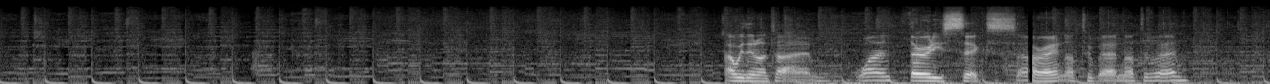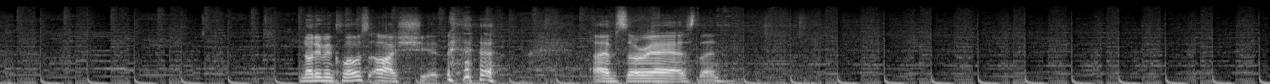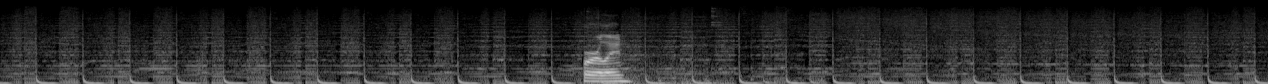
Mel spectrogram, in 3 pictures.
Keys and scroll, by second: 22.8 s, 23.2 s, 23.7 s, 25.3 s.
